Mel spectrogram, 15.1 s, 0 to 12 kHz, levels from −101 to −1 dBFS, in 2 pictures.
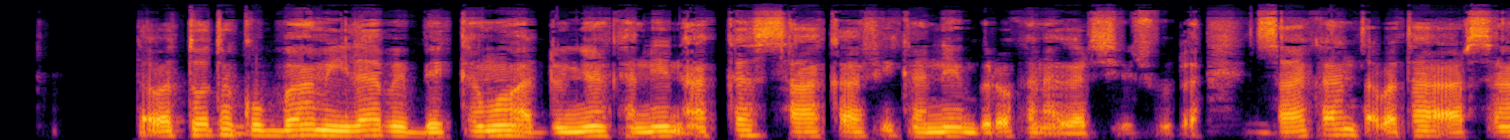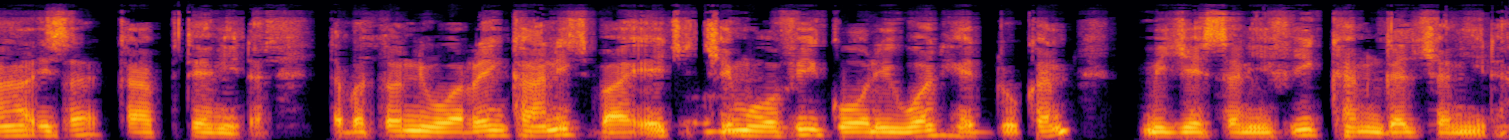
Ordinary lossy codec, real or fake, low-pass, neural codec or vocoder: AAC, 32 kbps; real; 10.8 kHz; none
